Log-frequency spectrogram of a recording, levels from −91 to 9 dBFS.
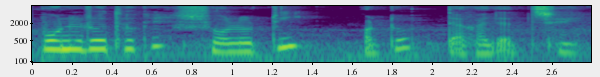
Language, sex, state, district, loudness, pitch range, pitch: Bengali, female, West Bengal, Cooch Behar, -17 LUFS, 205-275 Hz, 255 Hz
